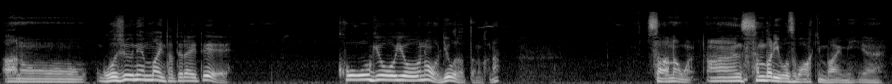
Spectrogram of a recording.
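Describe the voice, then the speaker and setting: Guy murmuring to his stream outside, husky, pitch all over the place. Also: big pitch swings, a little fast, long pauses, mellow, dry recording. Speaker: vlogger streaming while exploring. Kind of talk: casual livestream chat, answering viewers. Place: outdoors walking through an empty housing estate.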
